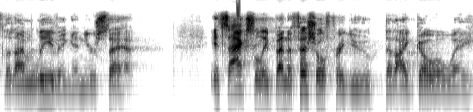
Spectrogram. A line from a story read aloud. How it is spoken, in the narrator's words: he said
